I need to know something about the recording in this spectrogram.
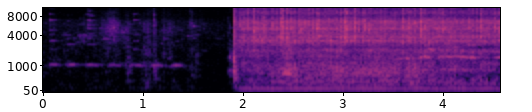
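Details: Secondhand electric fan switches on with a loud, rough groan and heavy low hum. The blades still spin freely, and a loose motor shaft in a worn sleeve bushing causes the groaning vibration.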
